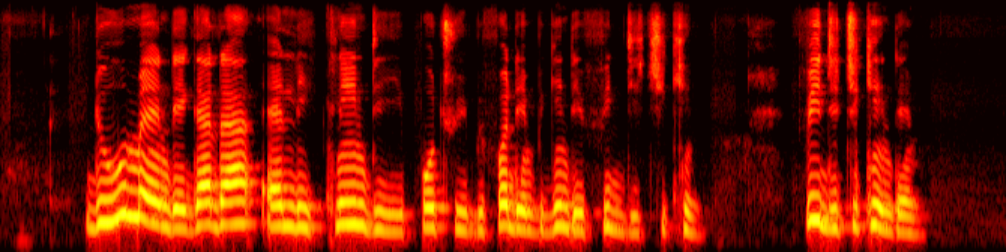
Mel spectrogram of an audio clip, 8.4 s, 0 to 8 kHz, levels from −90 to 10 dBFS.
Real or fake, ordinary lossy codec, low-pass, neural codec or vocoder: real; none; none; none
